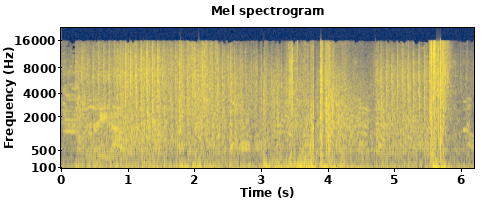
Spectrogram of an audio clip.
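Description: Dense, loud gunfire in Call of Duty, with rapid machine-gun bursts and a few heavier booming shots running continuously, close and unbroken.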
